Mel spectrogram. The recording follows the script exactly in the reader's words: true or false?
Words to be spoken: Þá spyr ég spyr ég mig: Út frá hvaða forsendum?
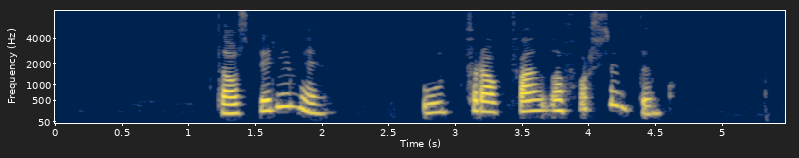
false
